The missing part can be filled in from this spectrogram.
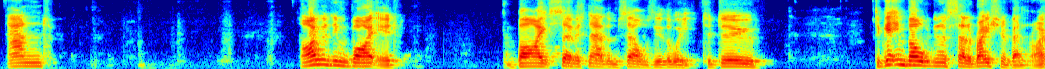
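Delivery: eating while talking. Telling another speaker about an invitation to an event, eating while talking. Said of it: "I'm still eating".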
